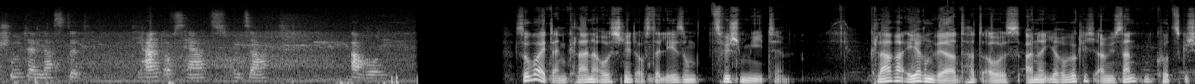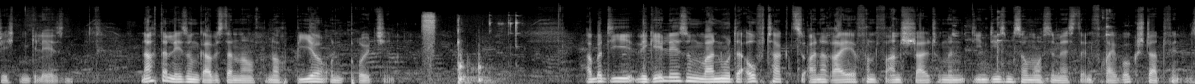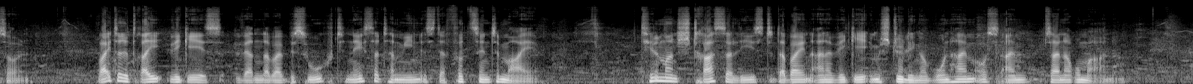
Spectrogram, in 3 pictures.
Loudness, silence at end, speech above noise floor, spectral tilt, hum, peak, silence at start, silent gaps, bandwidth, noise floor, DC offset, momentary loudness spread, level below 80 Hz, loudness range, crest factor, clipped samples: -14 LUFS; 0 s; 27 dB; -5 dB/octave; none; 0 dBFS; 0 s; 4.19-5.02 s; 16.5 kHz; -41 dBFS; under 0.1%; 16 LU; -40 dBFS; 5 LU; 14 dB; under 0.1%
